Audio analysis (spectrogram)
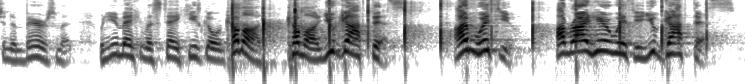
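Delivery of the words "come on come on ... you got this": loud, raised rallying shouts; cheering father. Acted. Heavenly Father to a child who erred, cheering loudly. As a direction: urge them on with forceful encouragement. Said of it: "He's cheering you on".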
